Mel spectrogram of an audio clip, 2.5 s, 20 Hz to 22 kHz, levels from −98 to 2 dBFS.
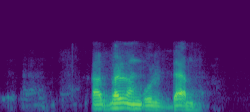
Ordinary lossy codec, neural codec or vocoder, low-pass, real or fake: Opus, 32 kbps; codec, 24 kHz, 1.5 kbps, HILCodec; 5.4 kHz; fake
